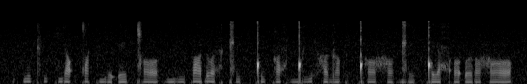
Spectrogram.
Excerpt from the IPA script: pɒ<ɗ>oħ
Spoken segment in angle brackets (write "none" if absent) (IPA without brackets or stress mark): ɗ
